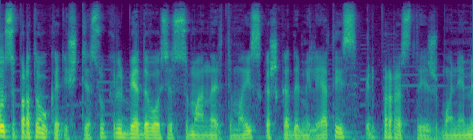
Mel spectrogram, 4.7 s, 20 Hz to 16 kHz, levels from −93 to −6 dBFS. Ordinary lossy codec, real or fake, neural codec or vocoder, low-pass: Opus, 64 kbps; real; none; 14.4 kHz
